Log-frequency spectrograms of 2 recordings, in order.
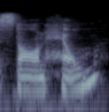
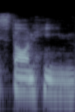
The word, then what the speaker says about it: Starnheim: I keep pronouncing it Starnhelm. Yeah, definitely Starnheim though.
